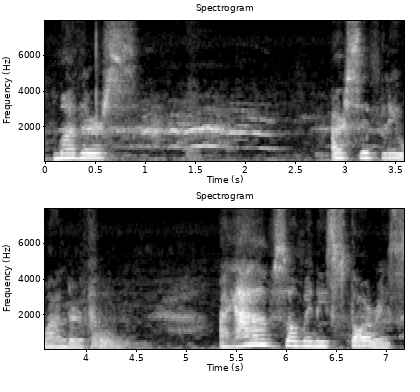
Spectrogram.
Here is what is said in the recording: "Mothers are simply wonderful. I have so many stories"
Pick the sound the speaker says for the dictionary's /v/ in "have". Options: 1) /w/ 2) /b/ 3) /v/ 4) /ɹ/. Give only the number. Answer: 3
